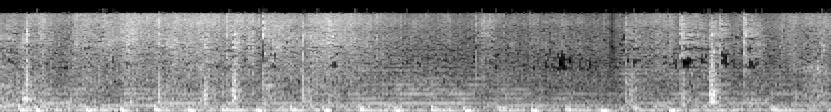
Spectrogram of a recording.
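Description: Onion and fish curry ingredients frying in a wok, Assamese style, with a loud continuous sizzle and repeated scraping stirs and clinks of a utensil against the pan, no voices.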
